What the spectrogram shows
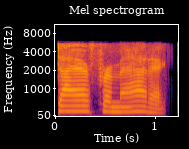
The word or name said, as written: diaphragmatic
